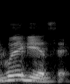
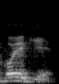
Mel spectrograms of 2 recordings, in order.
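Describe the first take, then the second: First: The last word is said in full. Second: The end of the last word is dropped. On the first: "আমি যদি বলতে চাই" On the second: "তারা বলে"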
